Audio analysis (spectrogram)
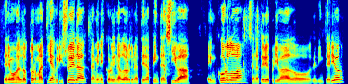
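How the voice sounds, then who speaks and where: A man's voice: fairly high pitch, a little fast, clean tone. A man with a Buenos Aires Argentine accent, hosting a medical webinar and introducing guests on a video call. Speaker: webinar host, cardiologist. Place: hospital intensive care unit.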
